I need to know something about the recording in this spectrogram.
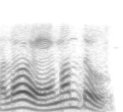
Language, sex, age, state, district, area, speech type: Telugu, male, 45-60, Telangana, Mancherial, rural, conversation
